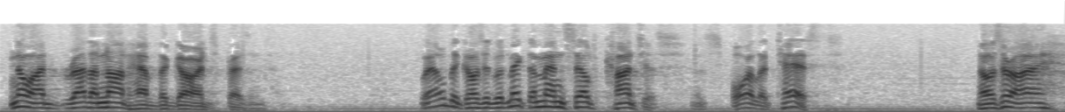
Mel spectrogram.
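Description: An actor playing an earnest, educated prison psychologist, somewhat uneasy, in a 1950s radio drama. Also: male voice, medium pitch, sharp tone. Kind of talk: 1950s radio drama acting with first-person narration. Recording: muffled 1950s radio recording.

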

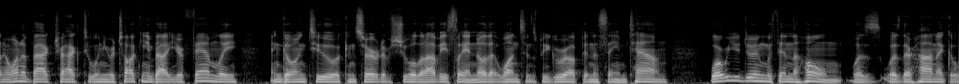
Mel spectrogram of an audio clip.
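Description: A man's voice: fairly low pitch, no room sound, clean studio sound. A man hosting an interview podcast, opening with a polished introduction and then asking conversational questions. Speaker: podcast host.

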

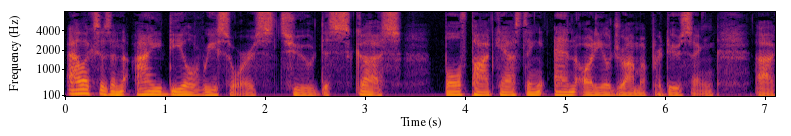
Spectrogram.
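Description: Deep-voiced male podcast intro narrator. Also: no echo, studio quality. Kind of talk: scripted episode intro.

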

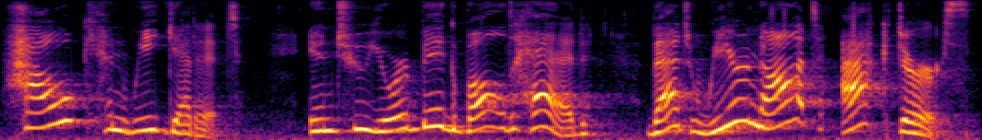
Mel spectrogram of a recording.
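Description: Brash, lively, high-voiced agent. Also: female voice, slow, full character voice. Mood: irritated, threatening. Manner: casual, sarcastic. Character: brash, impatient, sarcastic female CIA agent. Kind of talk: audio drama acting.

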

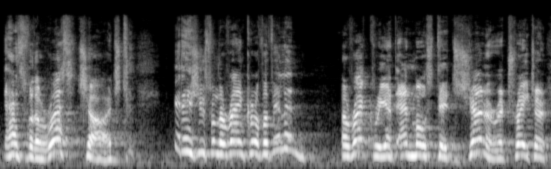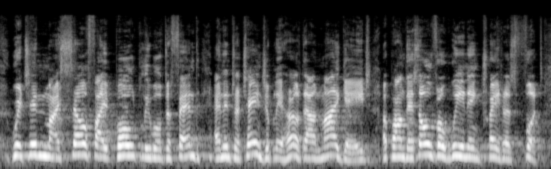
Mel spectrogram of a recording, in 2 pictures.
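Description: A man's voice: sits high, fairly bright tone. A man playing a proud, hot-blooded accused duke, speaking Shakespearean verse in an emphatic, formal, declamatory way. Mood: indignant. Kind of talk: Shakespearean verse drama acting. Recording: long echoing hall reverb.

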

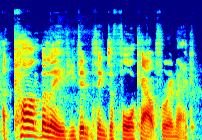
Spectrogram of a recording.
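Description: A man's voice: mid-range voice, big pitch swings, moderate pace, a little mellow. A man co-hosting a podcast, chatting casually and discursively, thinking aloud with hesitant asides. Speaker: podcast co-host.

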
